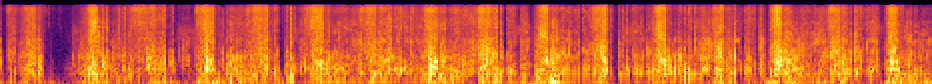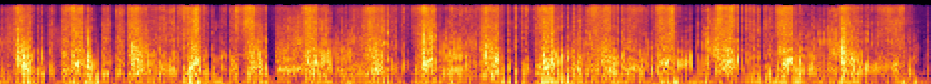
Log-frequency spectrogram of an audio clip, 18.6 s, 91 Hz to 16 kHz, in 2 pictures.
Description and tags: fotsteg på hård snö 6
Footsteps in hard snow. Recorded with Zoom H4.
footsteps, hard, snow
